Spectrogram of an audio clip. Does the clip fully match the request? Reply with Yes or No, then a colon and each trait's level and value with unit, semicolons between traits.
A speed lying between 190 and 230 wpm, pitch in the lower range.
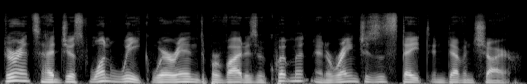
No: average, 180 wpm; low, 110 Hz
